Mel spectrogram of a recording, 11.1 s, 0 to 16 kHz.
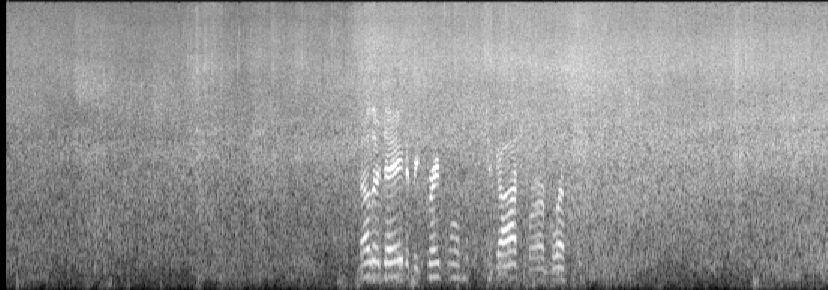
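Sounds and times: steady rushing noise: 4.5 - 9.0.

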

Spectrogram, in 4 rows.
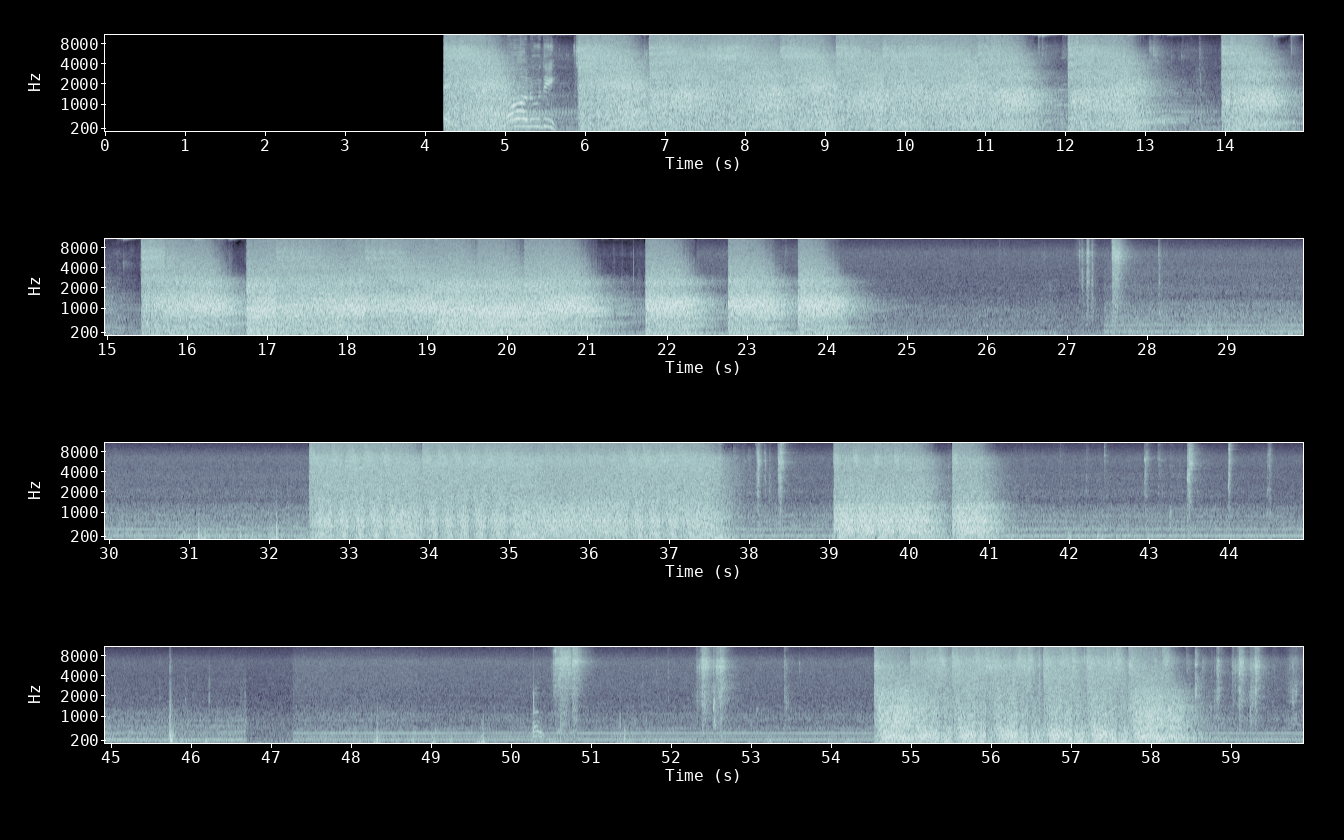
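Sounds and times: rifle gunfire bursts: 4.2 - 13.2, 14.0 - 14.8, 15.4 - 24.6, 32.5 - 37.9, 39.0 - 41.3, 54.5 - 58.7.

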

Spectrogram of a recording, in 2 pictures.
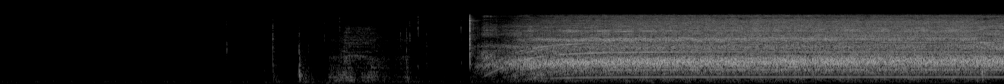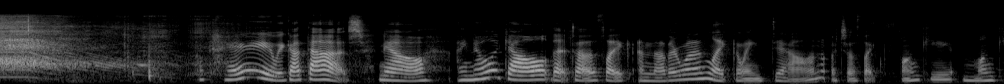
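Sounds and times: hair dryer whining and blowing: 4.7 - 12.2.

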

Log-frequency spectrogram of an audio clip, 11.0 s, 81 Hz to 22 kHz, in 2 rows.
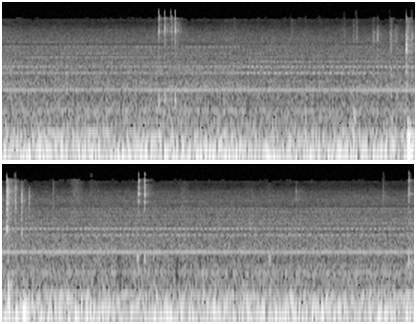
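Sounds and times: faint steady whine: 0.0 - 11.0
laptop keyboard typing: 4.9 - 6.0.

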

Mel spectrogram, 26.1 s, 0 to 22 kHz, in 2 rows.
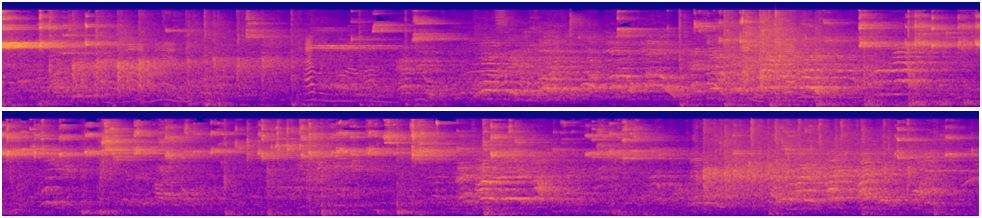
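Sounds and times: people calling out in a gym: 4.0 - 22.2.

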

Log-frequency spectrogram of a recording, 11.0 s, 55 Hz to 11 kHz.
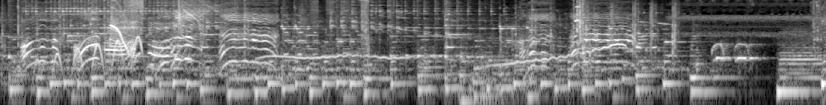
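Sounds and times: cartoon owl hooting: 0.3 - 5.4.

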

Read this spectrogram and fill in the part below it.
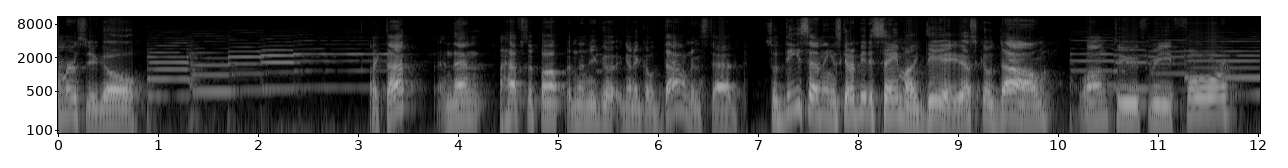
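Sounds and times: electric guitar legato notes: 0.8 - 3.9, 10.0 - 12.0.

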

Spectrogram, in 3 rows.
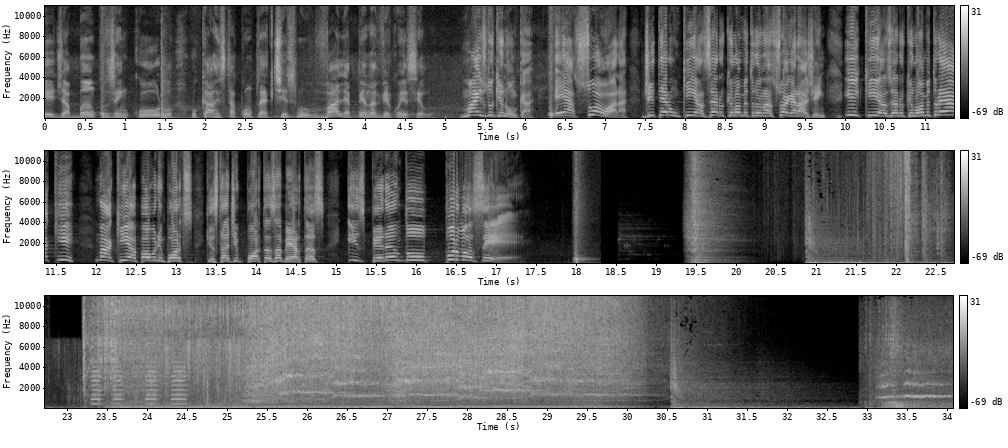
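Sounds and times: tyre squeal: 33.0 - 34.0.

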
